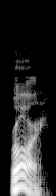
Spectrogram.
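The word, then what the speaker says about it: Rohr: What is it? Roar. Spelled the same way? R-O-H-R.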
